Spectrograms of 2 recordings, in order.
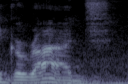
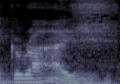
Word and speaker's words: garage: I say garage with a J sound, but some people say garage.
